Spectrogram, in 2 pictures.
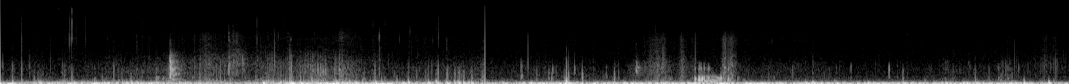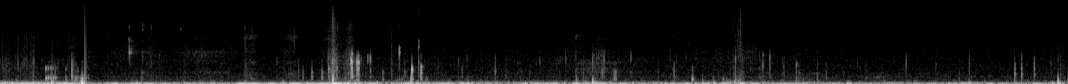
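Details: Stomach growling and digestion sounds from a person who exercised on an empty stomach and felt unwell afterwards; bowel sounds (borborygmi).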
